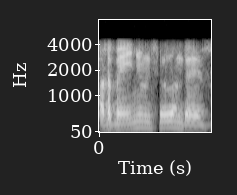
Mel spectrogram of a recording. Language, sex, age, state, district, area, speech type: Malayalam, male, 18-30, Kerala, Palakkad, rural, conversation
